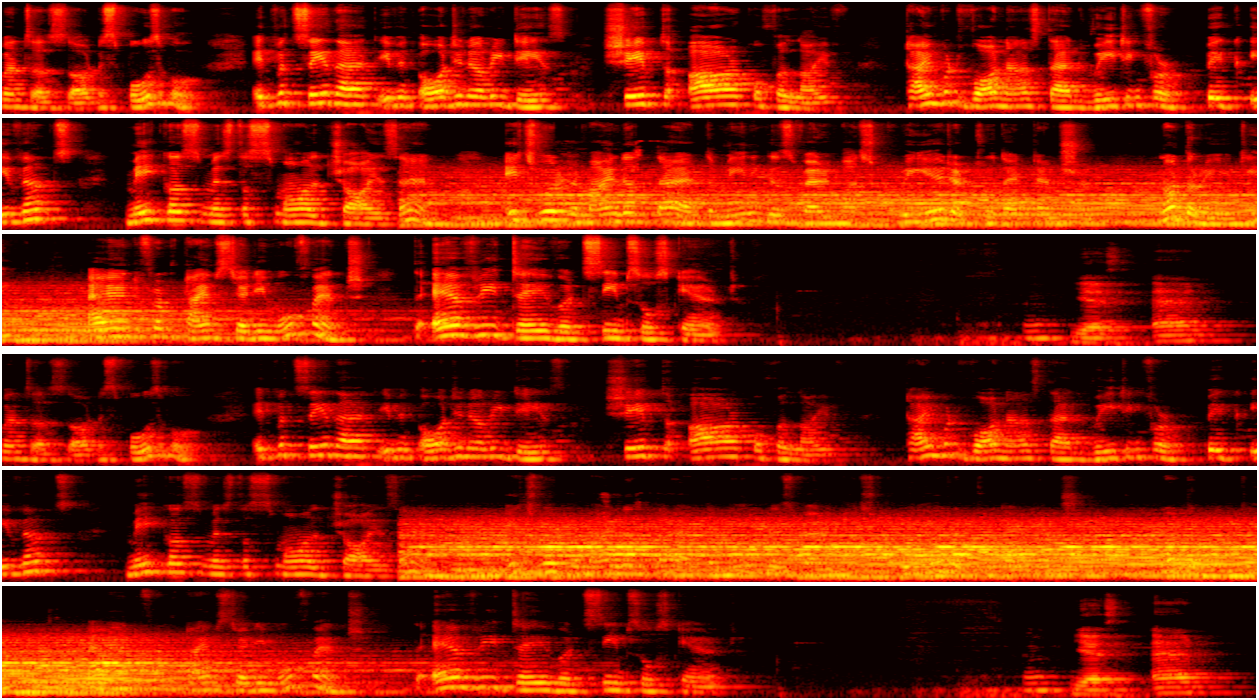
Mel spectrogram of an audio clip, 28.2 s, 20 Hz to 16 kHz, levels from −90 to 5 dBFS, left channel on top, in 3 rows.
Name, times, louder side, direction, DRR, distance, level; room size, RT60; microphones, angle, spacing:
voice 1, 0.0-1.5 1.9-4.2 4.5-6.3 6.8-9.9 10.3-12.8 13.2-17.7 18.1-19.1 19.5-21.5 21.9-24.3, left 5 dB, 85° left, 0.5 m, -28 dB
sound 1, 12.4-22.1, right 6 dB, 40° right, 0.5 m, -25 dB
voice 2, 26.1-27.7, right 2 dB, 85° right, 3.4 m, -37 dB
20.0 x 14.5 x 4.4 m
head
